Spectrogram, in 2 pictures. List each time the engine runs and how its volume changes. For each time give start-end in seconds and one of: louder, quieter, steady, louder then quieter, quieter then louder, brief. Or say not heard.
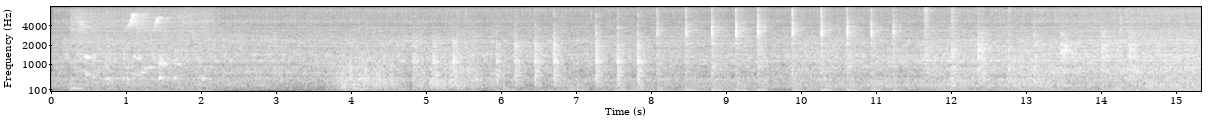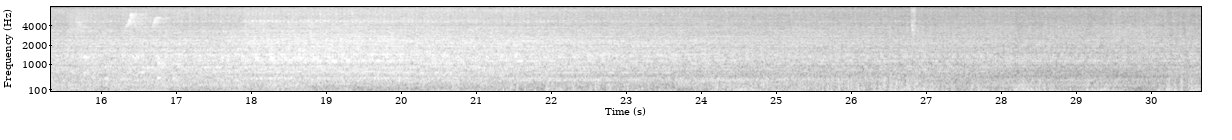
0.0-30.6 louder then quieter.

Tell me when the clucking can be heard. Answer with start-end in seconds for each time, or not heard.
0.2-2.2, 15.6-17.1.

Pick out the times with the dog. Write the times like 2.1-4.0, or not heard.
not heard.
